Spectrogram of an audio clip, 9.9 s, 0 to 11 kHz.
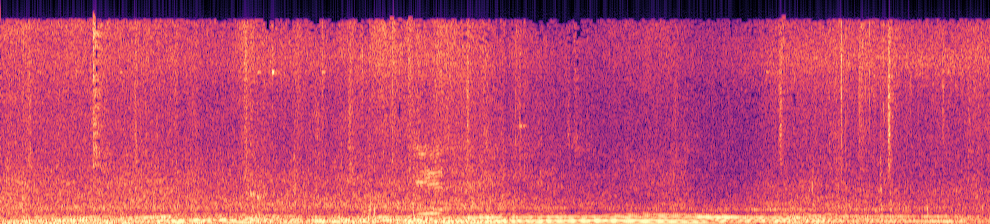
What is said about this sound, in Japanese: マジで今の S15 か。 お、 スポーツマシンがすげえ勢いで踏んでたけど。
